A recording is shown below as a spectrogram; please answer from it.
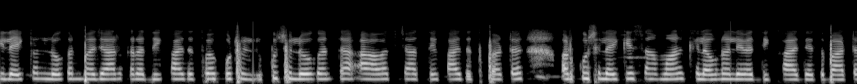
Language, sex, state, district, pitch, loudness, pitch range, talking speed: Bhojpuri, female, Uttar Pradesh, Gorakhpur, 245 Hz, -18 LUFS, 235-250 Hz, 180 wpm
